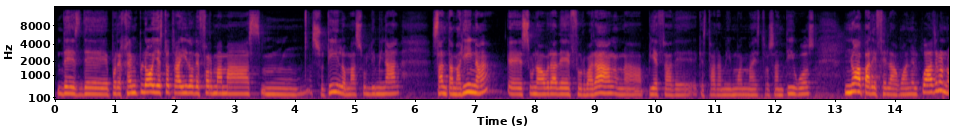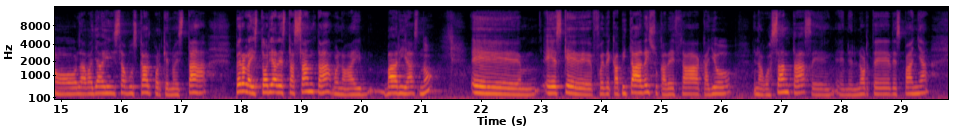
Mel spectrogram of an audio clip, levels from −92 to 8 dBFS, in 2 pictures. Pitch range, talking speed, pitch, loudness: 195-235 Hz, 150 wpm, 215 Hz, -28 LUFS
